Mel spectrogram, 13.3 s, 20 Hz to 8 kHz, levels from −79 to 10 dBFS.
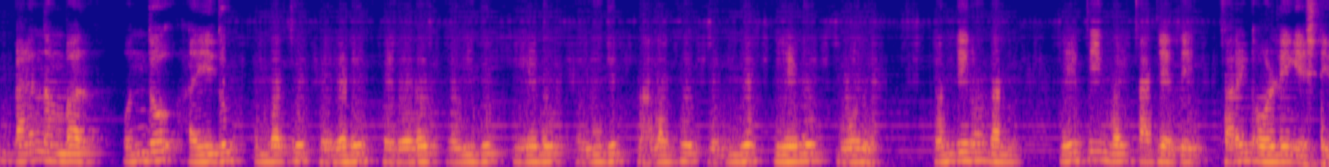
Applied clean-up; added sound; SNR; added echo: neural separator model SepFormer DNS4.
